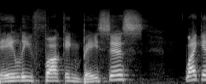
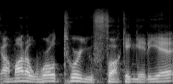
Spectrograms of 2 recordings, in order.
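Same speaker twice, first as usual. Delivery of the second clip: fed-up, annoyed, irritated tone; 5 semitones lower than usual. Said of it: "he was even annoyed just saying that".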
